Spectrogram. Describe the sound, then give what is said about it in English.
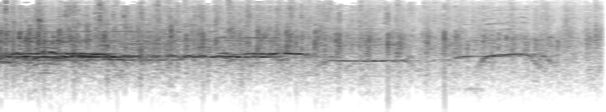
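An audience claps steadily for about six seconds, a dense, continuous patter of many hands that eases slightly toward the end, with faint held musical tones running underneath. “If you don't feel like clapping, you don't have to clap.”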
